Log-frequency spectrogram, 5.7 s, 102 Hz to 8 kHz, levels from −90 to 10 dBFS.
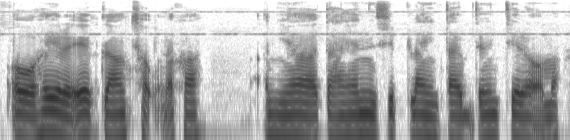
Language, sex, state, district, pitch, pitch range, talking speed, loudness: Mizo, female, Mizoram, Aizawl, 115 Hz, 110-115 Hz, 160 wpm, -17 LUFS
